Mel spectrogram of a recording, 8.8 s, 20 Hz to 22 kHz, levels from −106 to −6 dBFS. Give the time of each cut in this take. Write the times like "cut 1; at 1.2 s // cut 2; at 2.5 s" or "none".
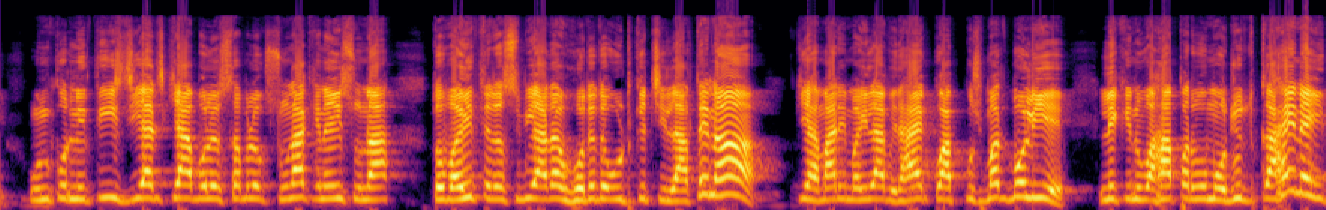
none

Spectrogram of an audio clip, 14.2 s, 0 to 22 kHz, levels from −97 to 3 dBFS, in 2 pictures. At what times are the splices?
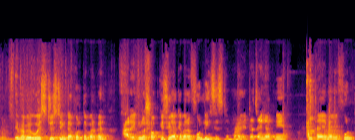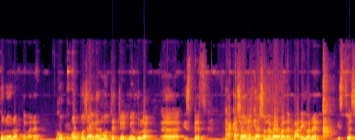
none

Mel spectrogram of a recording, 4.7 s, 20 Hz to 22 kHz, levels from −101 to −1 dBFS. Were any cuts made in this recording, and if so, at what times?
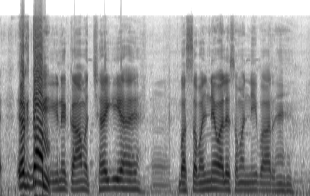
cut 1; at 0.9 s

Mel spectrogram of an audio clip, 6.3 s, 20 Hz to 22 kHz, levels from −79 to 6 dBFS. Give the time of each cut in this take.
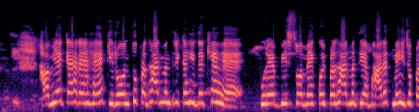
none

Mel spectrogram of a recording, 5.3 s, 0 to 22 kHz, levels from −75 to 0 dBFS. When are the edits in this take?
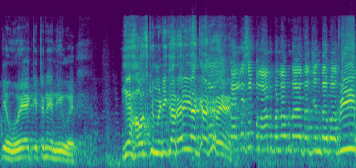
cut 1; at 1.3 s

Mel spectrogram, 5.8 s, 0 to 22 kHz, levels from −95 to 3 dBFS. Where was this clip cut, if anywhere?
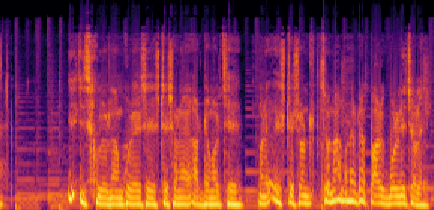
none

